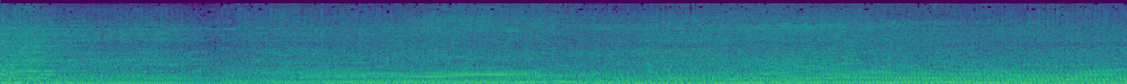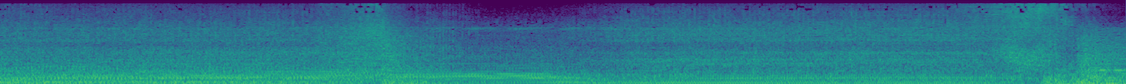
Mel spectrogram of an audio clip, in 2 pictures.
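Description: Motorcycle-with-sidecar and car engines running as the vehicles drive up, with the engine pitch rising and falling.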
